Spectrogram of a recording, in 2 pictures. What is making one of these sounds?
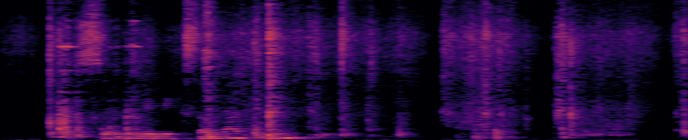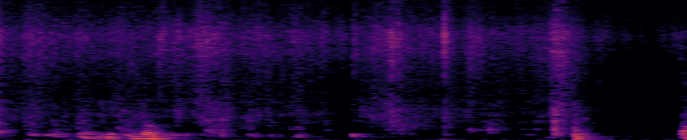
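Hands rub and mix flour in a bowl with a soft rustle.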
